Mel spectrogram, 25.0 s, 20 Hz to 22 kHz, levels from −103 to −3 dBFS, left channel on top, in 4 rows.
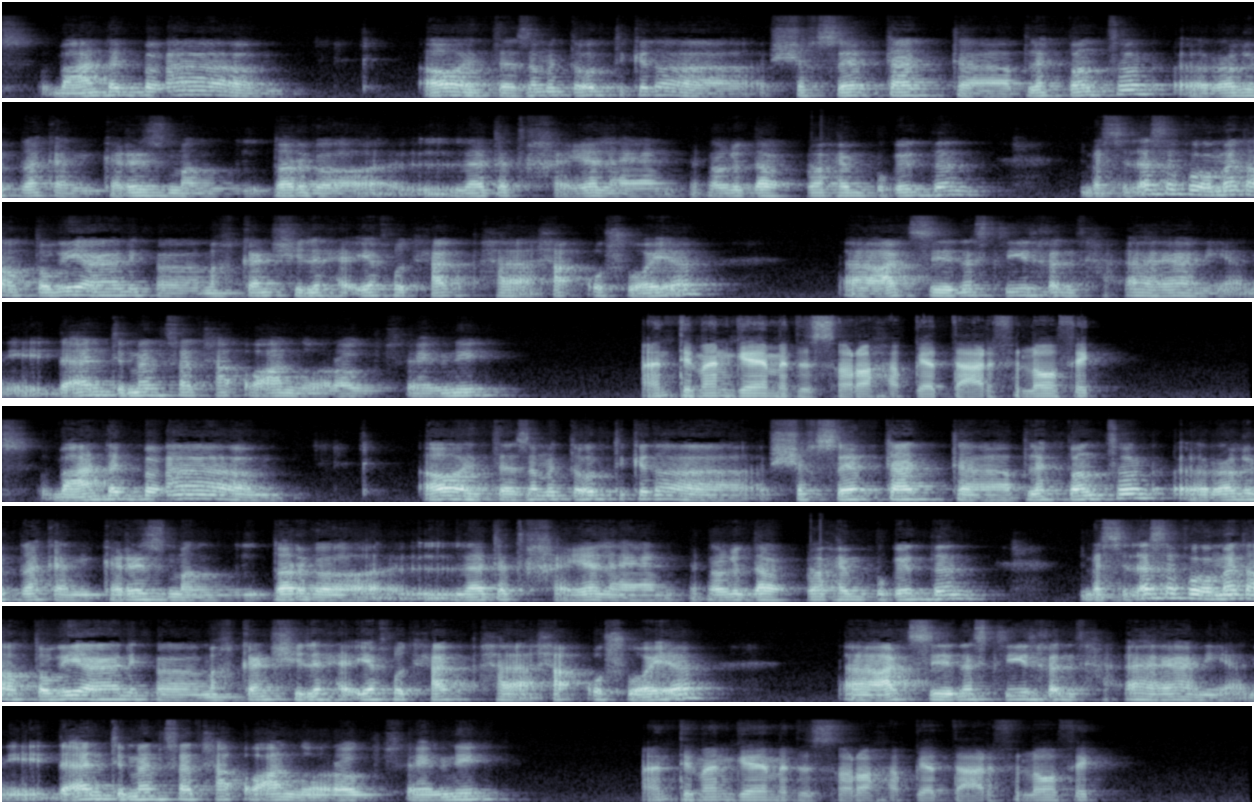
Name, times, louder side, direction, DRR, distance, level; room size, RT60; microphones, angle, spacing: voice 1, 0.0-1.4 2.1-11.2 11.7-16.1 16.7-21.3, right 3 dB, 65° right, 0.9 m, -25 dB
voice 2, 22.0-24.2, left 6 dB, 55° left, 0.5 m, -25 dB
9.3 x 6.5 x 4.5 m
head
